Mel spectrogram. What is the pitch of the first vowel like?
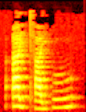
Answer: falling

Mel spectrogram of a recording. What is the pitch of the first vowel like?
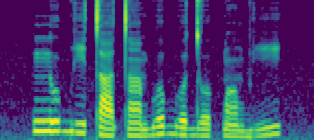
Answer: high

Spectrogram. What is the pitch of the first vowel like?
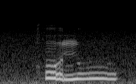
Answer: falling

